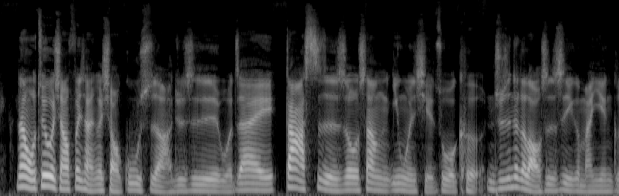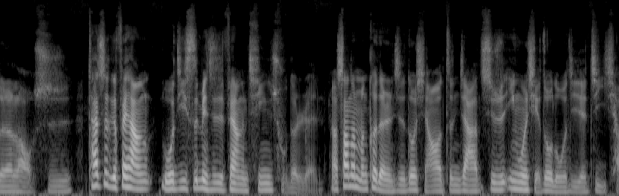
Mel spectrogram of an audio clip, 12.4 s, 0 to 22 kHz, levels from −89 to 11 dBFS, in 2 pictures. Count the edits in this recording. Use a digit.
1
